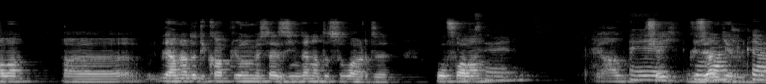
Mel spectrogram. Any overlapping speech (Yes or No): Yes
